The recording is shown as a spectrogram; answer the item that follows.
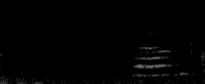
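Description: A toddler's high-pitched voice: one short sung or called note about a second and a half in, rising slightly at its end, after a quiet stretch.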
